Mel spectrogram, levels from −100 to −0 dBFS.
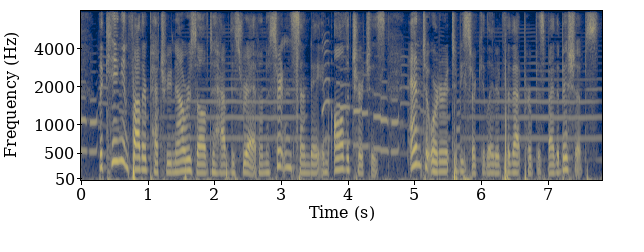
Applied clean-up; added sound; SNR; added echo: none; Wind instrument, woodwind instrument; 16 dB; none.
